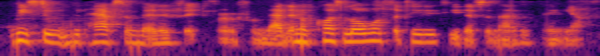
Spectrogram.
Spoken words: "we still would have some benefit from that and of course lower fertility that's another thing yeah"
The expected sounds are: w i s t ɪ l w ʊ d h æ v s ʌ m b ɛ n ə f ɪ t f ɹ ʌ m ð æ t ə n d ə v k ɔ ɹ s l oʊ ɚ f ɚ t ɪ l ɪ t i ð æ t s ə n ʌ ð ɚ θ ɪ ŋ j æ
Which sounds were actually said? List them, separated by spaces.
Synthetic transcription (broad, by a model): w i s t ɪ l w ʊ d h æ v s ʌ m b ɛ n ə f ɪ t f ɹ ʌ m ð æ t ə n ə v k ɔ ɹ s l oʊ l f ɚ t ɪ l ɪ t i ð æ t s ə n ʌ ð ɚ θ ɪ ŋ j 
